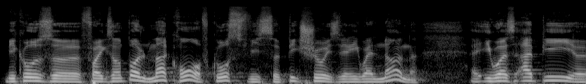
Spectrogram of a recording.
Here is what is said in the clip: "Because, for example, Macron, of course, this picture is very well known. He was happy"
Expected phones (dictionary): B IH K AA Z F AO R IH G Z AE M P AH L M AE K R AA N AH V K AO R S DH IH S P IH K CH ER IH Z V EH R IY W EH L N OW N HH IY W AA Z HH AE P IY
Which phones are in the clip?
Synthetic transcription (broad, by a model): B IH K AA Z F AO R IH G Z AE M P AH L M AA K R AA AH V K AO R S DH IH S P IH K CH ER IH Z V EH R IY W EH L N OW N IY W AA Z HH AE P IY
